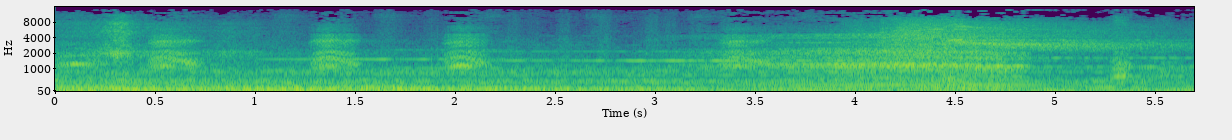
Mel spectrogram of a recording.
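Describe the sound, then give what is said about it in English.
Ravens caw repeatedly, harsh croaking calls coming every second or so, over a steady low rumbling background with no talking. “The Ravens say you are a true warrior.”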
